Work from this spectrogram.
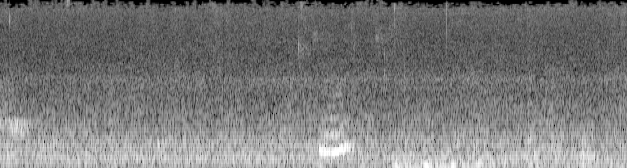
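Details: Xaxa, a blue golden British Shorthair mother cat, talks to and hugs her tiny kitten Piano: one short, curving meow sounds about four seconds in, with a steady low indoor hum throughout.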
